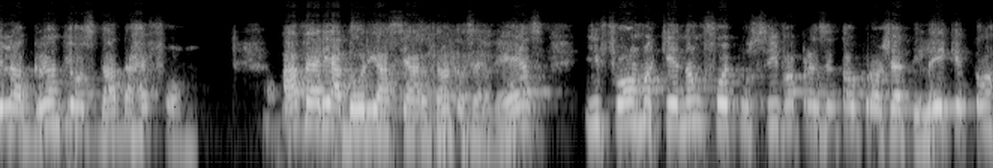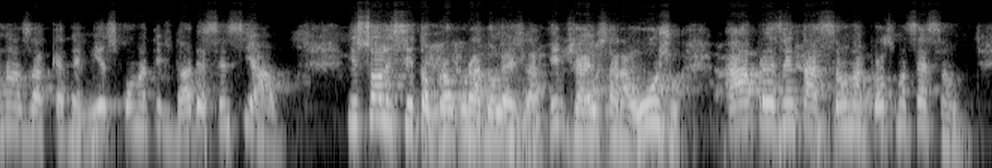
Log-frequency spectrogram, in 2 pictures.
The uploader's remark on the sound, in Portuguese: Sessão Ordinária Virtual. As Sessões da Câmara Municipal de São Bento Paraíba.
